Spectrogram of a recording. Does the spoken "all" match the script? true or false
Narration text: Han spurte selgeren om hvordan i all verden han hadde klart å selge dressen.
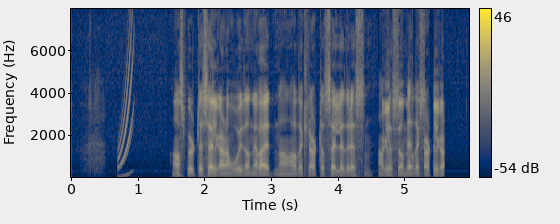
false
